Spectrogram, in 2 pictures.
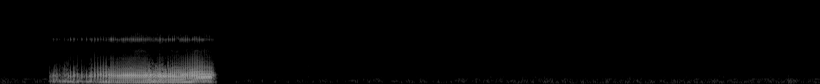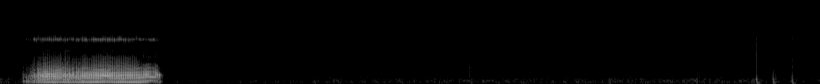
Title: Boxer puppy snoring and dreaming.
